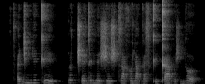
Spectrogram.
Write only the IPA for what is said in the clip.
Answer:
t͡sʼ a ɟ ʌ ɲ e kʼ e | ɾ ʌ d t͡ʃʼ ɛ d ɛ ŋ ɛ ʃ ɛ ʃ t͡s a x ʌ j a ɡ a s kʼ e kʼ a b a ʃ ɲ ʌ

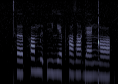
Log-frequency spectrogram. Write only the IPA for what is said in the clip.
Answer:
tʰ ɜ pʰ ɒ m ɪ ʔ i lʲ æ pʰ ʌ zˤ æ ɡ æ ŋ͡ǃ ɒ

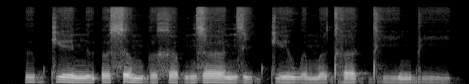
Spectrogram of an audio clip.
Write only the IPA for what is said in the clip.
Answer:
ɨ b kʲ e n ɨ ʔ ə s ə m b ə x ɜ b n z ɜ n z i b kʲ e w ə m ə dʱ ɜ ɡ dʱ i m b i

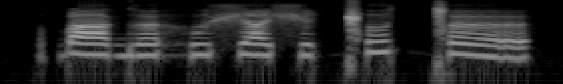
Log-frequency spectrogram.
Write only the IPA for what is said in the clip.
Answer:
ɓ a ɡ œ h u ʃ a ʃ ə ǁ ʊ ǀ œ

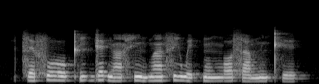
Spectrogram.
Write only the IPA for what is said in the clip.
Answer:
t͡s ɛ˨ f oː˦˨ kʼ i˦ ɡ ɛ˦ ɡ ã˨ h ĩ˦˨ b ã˦ s i˦ w e˨ k͡p ũ˨ ŋ ɔ˨˦ s a˨ m ĩ˨ kʰ ɪ˨

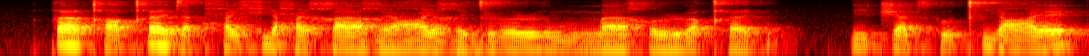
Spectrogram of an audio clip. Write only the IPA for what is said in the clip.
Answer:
q e qʰ a qʰ i d a ʔ ħ e x i ħ e χ a ʁ ɛ ʕ e ʁ i d ɹ ɤ ɹ ɯ mː a χ u ɹ u qʰ i ʔ | i t͡ʃ a t͡sʼ u t̪ʰ i ʕ ɛ

